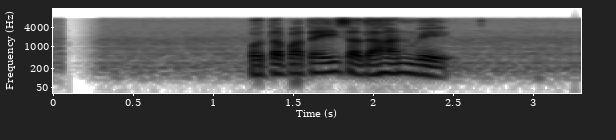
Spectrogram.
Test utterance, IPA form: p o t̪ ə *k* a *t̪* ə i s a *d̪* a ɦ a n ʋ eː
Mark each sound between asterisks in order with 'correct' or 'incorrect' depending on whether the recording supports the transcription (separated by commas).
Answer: incorrect, correct, correct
